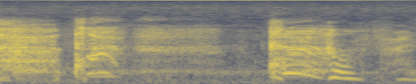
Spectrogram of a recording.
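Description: A person coughing and clearing their throat in three short hoarse bursts, the voice falling in pitch on the last one.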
